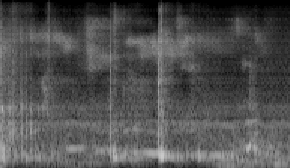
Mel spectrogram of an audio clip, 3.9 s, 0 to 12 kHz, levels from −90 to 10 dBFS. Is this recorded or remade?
remade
